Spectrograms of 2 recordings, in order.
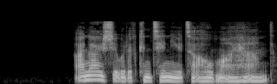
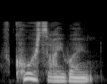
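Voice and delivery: grave, measured assurance; serious, sincere reassurance. A narrator's reading. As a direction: promise it in earnest. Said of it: "she said seriously".

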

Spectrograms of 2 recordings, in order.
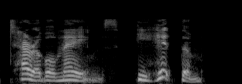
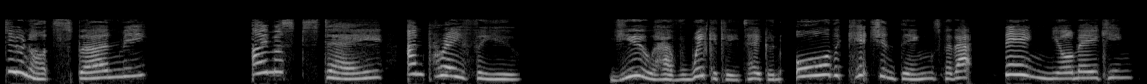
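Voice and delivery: cooing; 6 semitones higher than usual. Acted. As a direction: coo the words to annoy him. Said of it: "cooed Emily".

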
